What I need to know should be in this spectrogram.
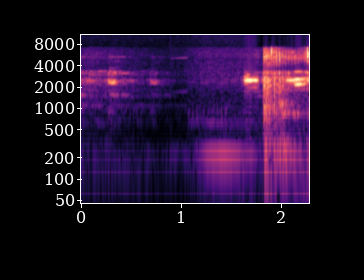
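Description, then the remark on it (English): A low, quiet hum gives way to a sudden loud, heavy thudding against a bedroom wall at night near the end, a dull booming impact that rings on briefly. “Pounding on his walls.”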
